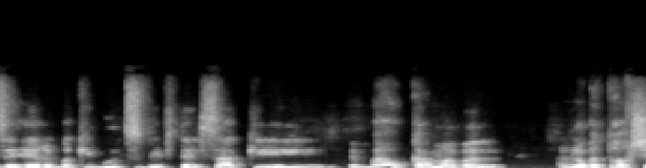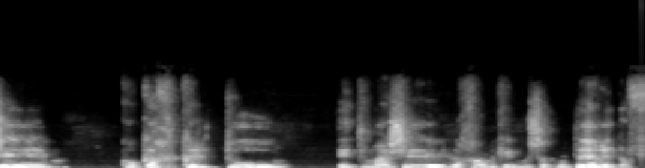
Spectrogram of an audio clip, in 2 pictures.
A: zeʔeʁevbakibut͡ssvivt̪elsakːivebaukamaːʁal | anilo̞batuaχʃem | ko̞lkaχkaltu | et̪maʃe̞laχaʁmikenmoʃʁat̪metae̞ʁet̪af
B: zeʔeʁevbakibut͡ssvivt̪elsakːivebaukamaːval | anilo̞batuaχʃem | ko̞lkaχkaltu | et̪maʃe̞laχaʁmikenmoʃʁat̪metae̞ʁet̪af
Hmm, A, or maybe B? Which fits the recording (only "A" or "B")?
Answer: B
